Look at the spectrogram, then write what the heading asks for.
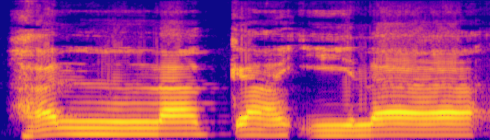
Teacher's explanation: jadi lam yang pertama hilang, masuk ke lam yang kedua, bertasydid ini, maka ditekan. Hallaka ila, la-nya panjang.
